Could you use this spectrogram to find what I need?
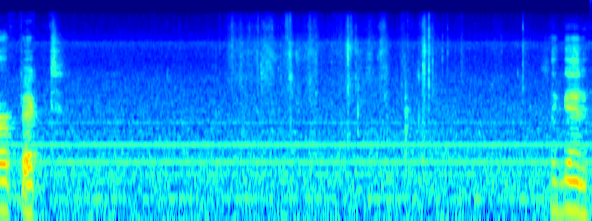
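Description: Paper rustles as a sheet is lifted.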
